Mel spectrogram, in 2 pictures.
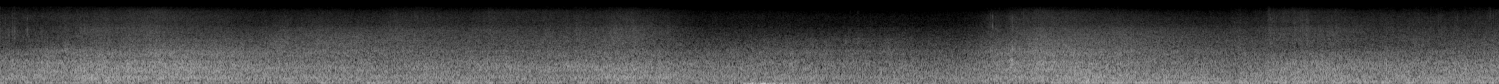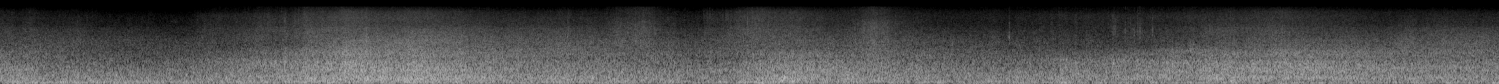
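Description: Wind and waves on open sea water, with wind buffeting the microphone; the rushing noise swells and eases every several seconds. A single brief knock about seven and a half seconds in.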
